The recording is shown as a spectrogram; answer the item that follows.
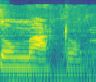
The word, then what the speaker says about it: Zomato: No offense to you, but it's Zomato. Zomato.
